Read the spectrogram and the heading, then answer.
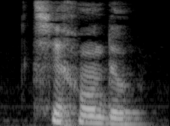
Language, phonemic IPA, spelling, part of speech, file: French, /ti.ʁɑ̃ d‿o/, tirant d'eau, noun, LL-Q150 (fra)-tirant d'eau.wav
- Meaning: draught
